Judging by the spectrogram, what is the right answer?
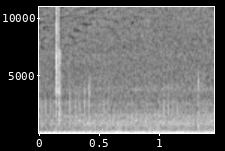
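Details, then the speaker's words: Engine running steadily with air conditioning on after tightening stretched, screeching alternator and aircon belts; cool air coming in, AC pump audible working, no belt squeal or slipping, healthy sound. "got cool air coming in lovely all good and I can hear it I can hear the pump working anyway"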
